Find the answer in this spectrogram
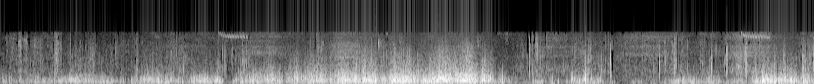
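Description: Footsteps on a gravelly dirt edge with the rustle and bumps of a handheld camera being carried. The sound is irregular and rises and falls in level.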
